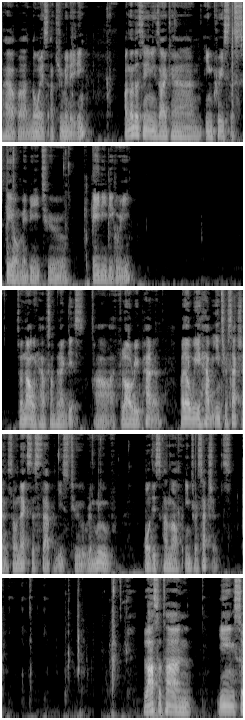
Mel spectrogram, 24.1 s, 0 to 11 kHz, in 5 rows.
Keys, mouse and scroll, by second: 2.0 shift+space, 2.6-3.4 middle drag, 3.4-6.2 drag, 6.5 x, 7.2 shift+space, 10.1 space, 10.5-11.5 scroll down 1, 12.9 scroll up 2, 13.5-14.7 shift+middle drag, 14.7 d, 15.0 click, 15.6 d, 15.8 right click, 16.3 d, 16.4 d, 17.0-17.5 scroll down 3, 17.5-21.2 shift+middle drag, 21.2 ctrl+alt+shift+w, 22.2 ctrl+alt+shift+q, 23.3 middle click.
